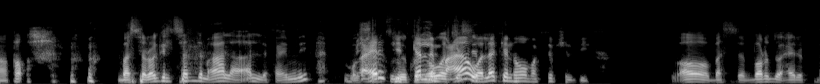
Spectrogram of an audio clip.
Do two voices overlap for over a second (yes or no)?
yes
